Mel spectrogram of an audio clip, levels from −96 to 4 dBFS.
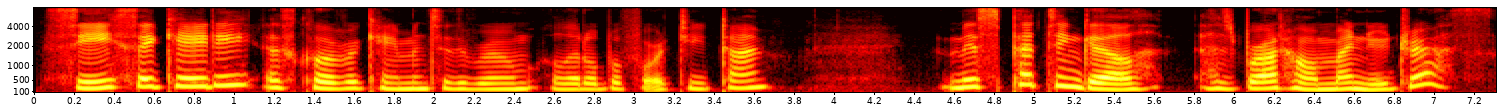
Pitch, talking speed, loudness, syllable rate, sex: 235 Hz, 180 wpm, -19 LUFS, 4.9 syllables/s, female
